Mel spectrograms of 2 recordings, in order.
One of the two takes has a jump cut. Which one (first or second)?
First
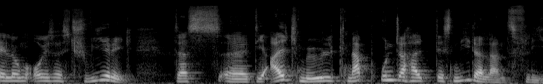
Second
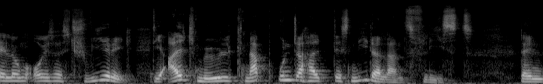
second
